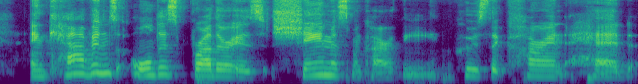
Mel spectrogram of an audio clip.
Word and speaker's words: Seamus: I love it's pronounced Sheamus, right? I always want to say Seamus because it's spelled that way and Jessica's like, "No, it's Sheamus.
